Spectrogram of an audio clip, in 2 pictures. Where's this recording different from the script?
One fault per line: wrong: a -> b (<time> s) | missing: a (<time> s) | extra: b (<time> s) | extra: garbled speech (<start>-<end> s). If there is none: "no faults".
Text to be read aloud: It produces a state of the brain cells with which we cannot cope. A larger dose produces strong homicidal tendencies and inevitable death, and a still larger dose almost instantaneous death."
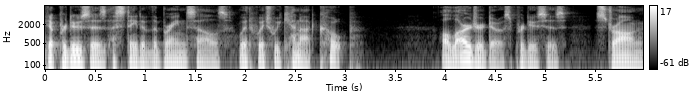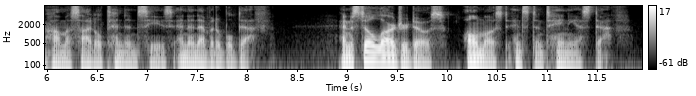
no faults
